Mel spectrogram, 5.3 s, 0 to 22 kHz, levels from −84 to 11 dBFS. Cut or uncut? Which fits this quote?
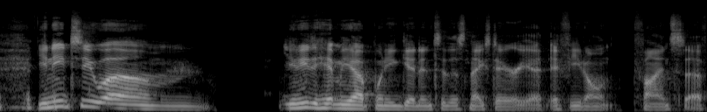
uncut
